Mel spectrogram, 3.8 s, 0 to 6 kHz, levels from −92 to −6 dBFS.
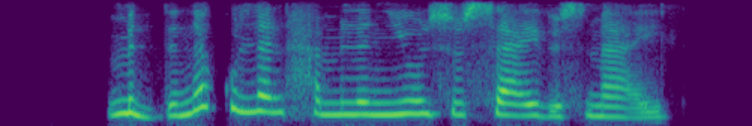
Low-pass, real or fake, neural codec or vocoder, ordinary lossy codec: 5.4 kHz; real; none; Opus, 16 kbps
